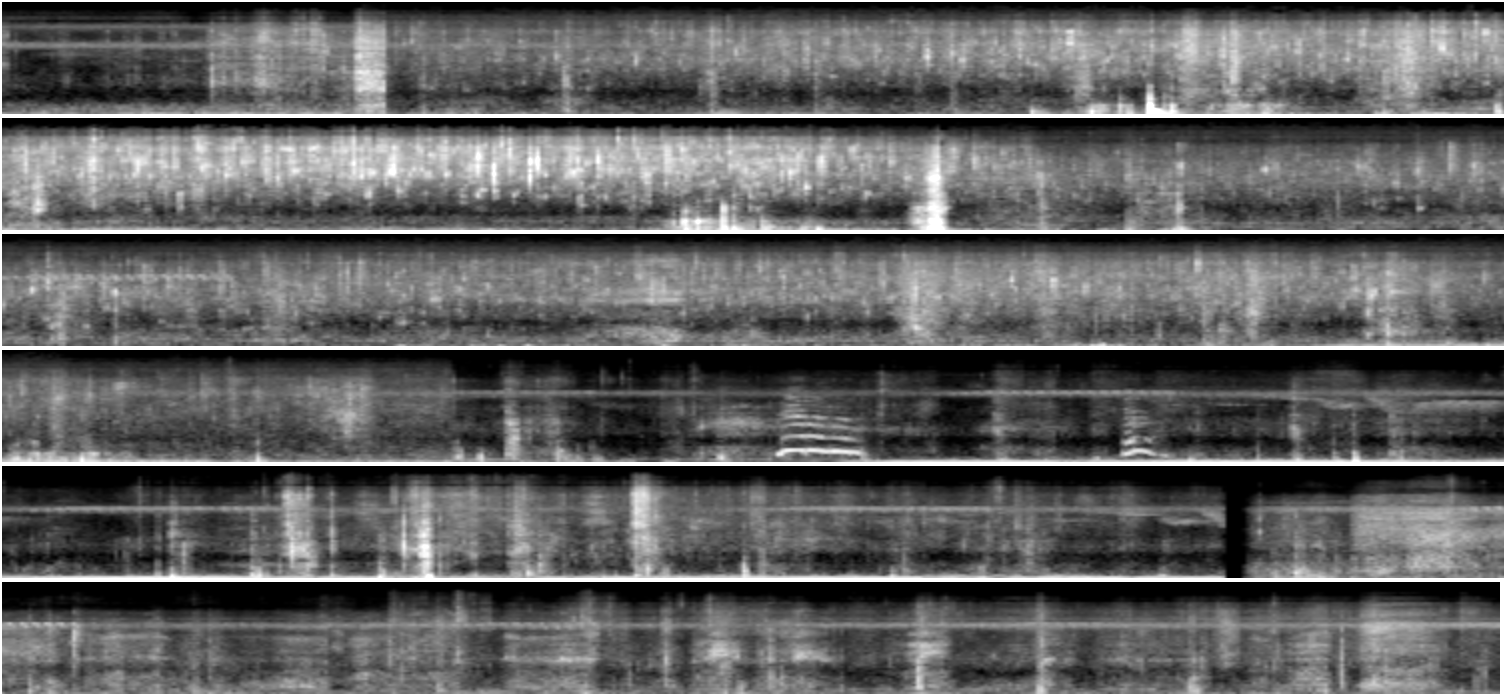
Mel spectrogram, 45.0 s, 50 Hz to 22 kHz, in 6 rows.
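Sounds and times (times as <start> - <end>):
water trickling and pouring: 1.4 - 24.8.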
